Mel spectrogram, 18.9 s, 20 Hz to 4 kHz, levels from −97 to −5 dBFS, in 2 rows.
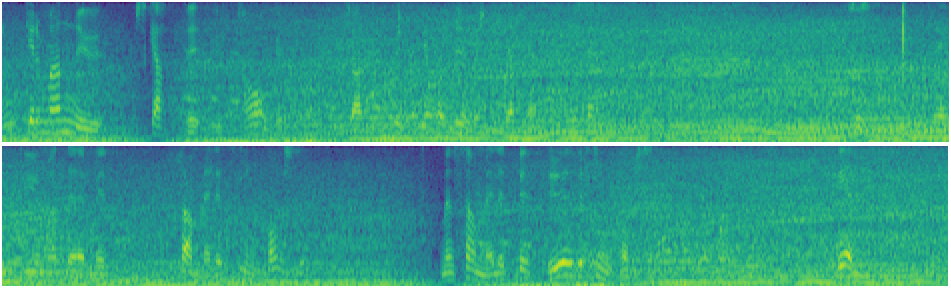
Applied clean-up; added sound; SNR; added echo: none; Vehicle + Chink, clink; -5 dB; none.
